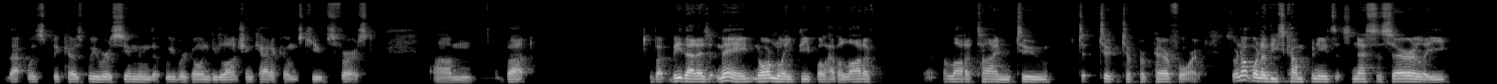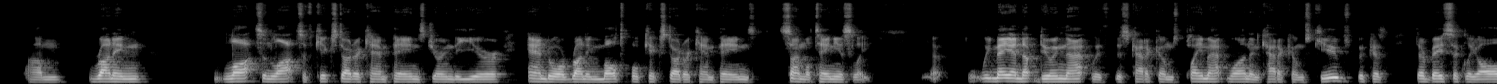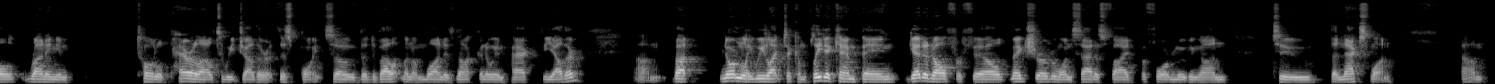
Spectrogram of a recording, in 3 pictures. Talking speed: 180 wpm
